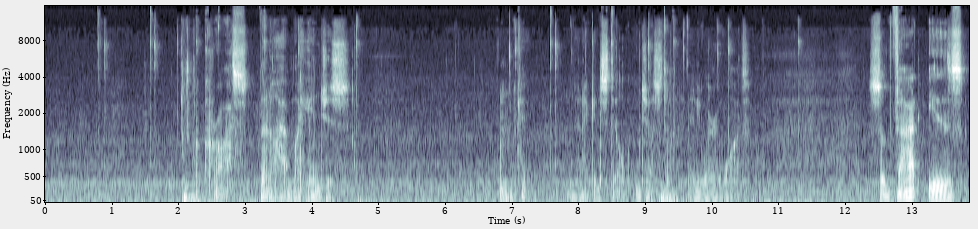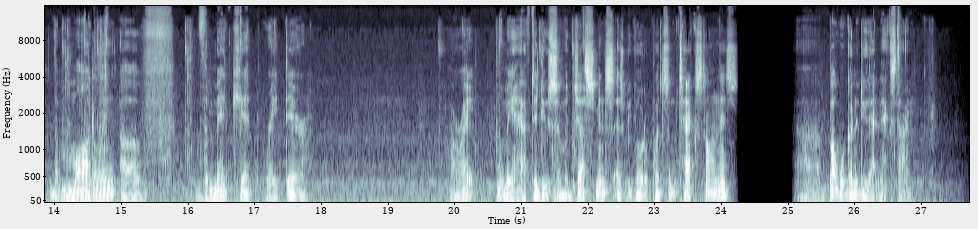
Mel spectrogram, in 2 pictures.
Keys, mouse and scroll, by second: 0.8 click, 2.1 alt+a, 2.3 middle click, 3.0 scroll down 3, 3.2 middle click, 4.0-4.4 scroll up 2, 4.7 middle click, 4.7 scroll up 1, 7.5 click, 8.5 click, 9.3 alt+a, 9.4 middle click, 10.4-11.3 scroll down 4, 11.3 middle click, 14.5 shift+middle click, 14.8 middle click, 16.2-17.3 scroll up 6, 16.8 middle click, 19.9 scroll down 2, 20.7 middle click, 20.7 scroll down 2, 21.5 shift+middle click, 21.9 middle click.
